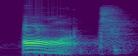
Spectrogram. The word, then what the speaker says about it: ought: has that ah sound and that's the word ought ought means should it's very similar to should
